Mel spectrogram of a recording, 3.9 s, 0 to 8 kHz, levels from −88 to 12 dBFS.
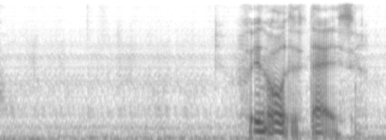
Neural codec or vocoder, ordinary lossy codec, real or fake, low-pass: autoencoder, 22.05 kHz, a latent of 192 numbers a frame, VITS, trained on many speakers; none; fake; 7.2 kHz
